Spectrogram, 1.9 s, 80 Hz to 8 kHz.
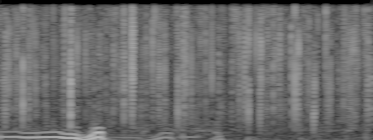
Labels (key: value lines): label: biophony, cascading saw
recorder: SoundTrap 600 or HydroMoth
